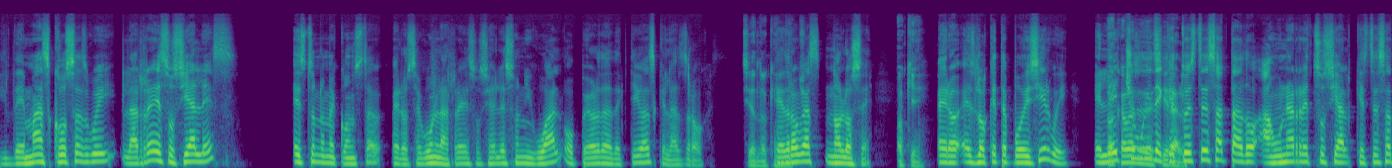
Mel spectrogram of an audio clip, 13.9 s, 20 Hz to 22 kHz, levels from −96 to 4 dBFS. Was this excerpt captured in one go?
yes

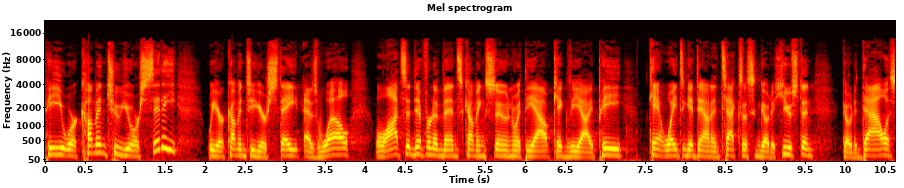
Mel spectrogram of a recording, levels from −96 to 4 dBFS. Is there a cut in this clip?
no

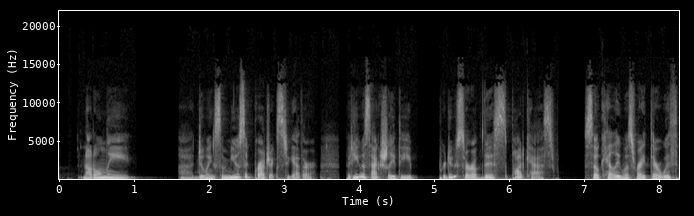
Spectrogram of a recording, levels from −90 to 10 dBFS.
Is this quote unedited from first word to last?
yes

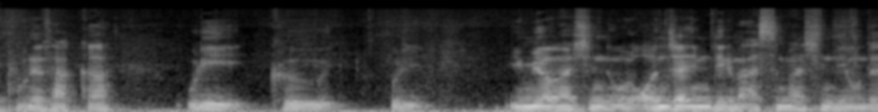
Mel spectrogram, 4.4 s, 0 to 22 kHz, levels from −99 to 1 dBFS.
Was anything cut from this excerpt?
no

